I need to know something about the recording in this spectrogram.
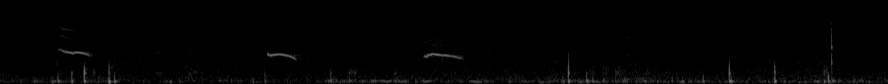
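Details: Snowshoe Siamese cat Layla and her week-old kittens: three clear, high, thin mews that slide downward, about two seconds apart, followed by soft rustling, bumps and clicks of wriggling movement.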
